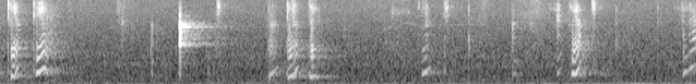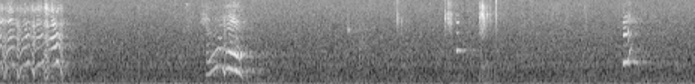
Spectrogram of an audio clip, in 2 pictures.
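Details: Pet Senegal parrot during breeding season courting its owner's hand indoors: a run of short squeaky chirps and clicks, some rising, others dropping, with brief scratchy bursts spaced irregularly over a low steady hum.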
